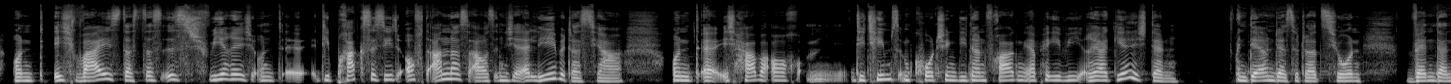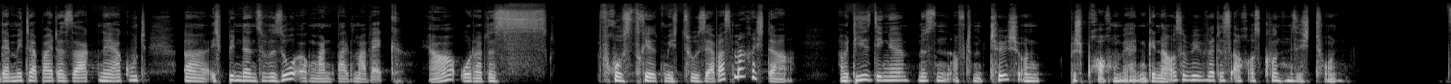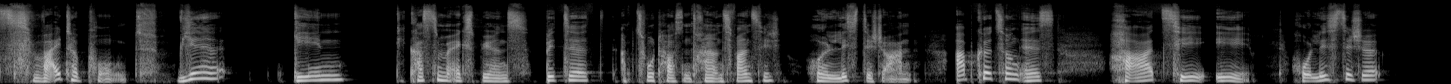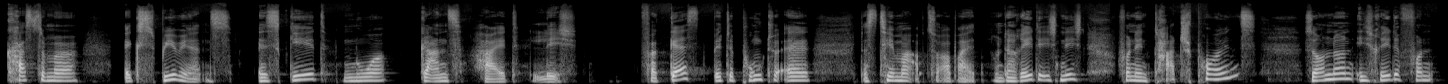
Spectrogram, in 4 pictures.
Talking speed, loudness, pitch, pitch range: 130 wpm, -21 LUFS, 185 Hz, 165-205 Hz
